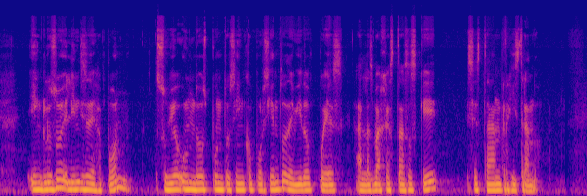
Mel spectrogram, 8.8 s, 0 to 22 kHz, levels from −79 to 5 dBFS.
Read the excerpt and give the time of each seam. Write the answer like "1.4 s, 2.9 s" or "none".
none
